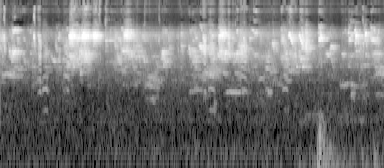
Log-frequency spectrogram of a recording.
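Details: Finches at play and feeding produce a steady stream of high, rapid chirps and twitters, several birds overlapping, with a soft thump near the end.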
